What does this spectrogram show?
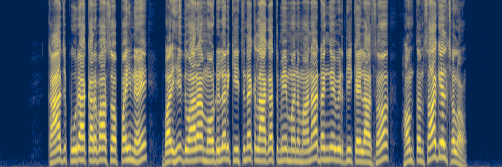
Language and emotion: Maithili, angry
